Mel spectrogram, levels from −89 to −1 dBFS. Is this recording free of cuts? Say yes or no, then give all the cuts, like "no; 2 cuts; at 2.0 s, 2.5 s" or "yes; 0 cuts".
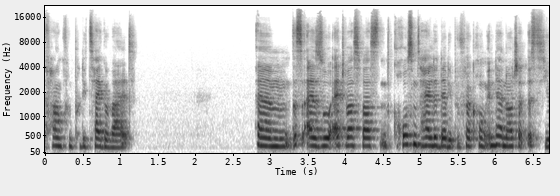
no; 2 cuts; at 3.3 s, 5.4 s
